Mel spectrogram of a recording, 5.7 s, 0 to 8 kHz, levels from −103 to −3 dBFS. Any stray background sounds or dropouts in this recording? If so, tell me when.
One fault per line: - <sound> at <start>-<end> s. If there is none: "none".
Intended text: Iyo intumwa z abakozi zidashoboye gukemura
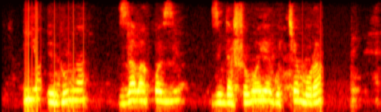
none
